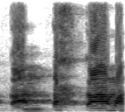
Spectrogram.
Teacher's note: उसी प्रकार विसर्ग के आगे जब क आता है दोस्तों तो विसर्ग का हल्का सा ख ऐसा उच्चारण हम करते हैं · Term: अपूर्ण ख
